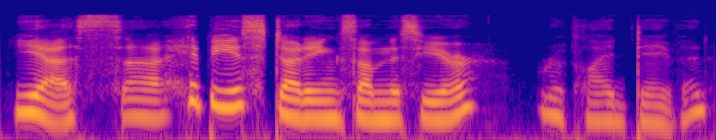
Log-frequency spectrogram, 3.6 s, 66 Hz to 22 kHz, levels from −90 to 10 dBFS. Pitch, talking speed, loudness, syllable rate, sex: 185 Hz, 150 wpm, -18 LUFS, 4.3 syllables/s, female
